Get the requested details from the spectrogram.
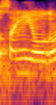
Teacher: య ముందు ఎప్పుడు సున్నా వచ్చినా సరే నాసిల్ సౌండ్ తో సగమే పలుకుతాం అనుస్వారాన్ని హాఫ్ పలుకుతాం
